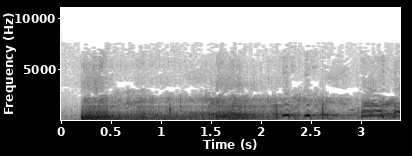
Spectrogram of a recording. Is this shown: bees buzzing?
no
